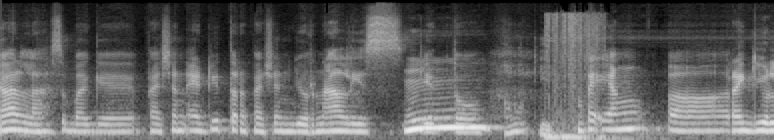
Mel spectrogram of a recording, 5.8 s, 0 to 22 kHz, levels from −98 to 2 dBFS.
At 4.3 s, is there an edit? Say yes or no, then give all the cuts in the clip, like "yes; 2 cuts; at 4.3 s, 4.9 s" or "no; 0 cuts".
yes; 1 cut; at 4.3 s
